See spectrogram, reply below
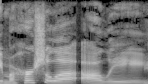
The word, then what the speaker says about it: Mahershala Ali: It's going to be Mahershala Ali. – Yeah. – That's how you pronounce that. I had to listen to it on YouTube.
